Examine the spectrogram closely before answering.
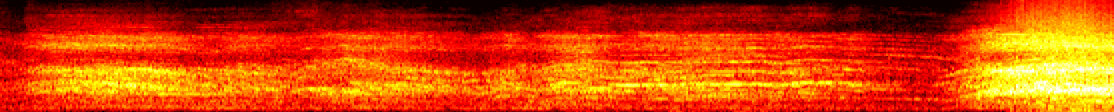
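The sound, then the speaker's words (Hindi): Crowd at a religious gathering chanting a slogan together. Subdued, sustained massed voices swell into a loud shout near the end. “हाँ अल्लाह के बंदो, नारा लगाना है तो कोई नारे की तरीके से तो लगाओ, पता तो चले।”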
